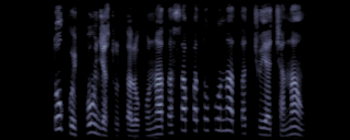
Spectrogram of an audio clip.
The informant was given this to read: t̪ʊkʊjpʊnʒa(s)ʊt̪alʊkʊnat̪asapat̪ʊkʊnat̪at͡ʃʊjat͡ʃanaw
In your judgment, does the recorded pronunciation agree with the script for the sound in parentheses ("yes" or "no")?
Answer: yes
